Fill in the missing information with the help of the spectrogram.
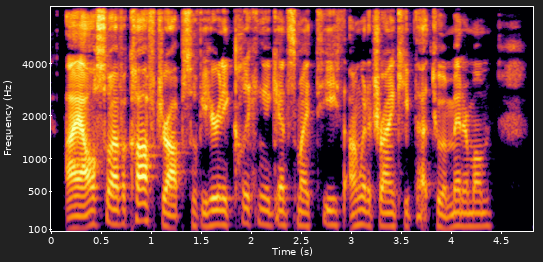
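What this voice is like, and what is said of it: Sick voice, deeper, cracking. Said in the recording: “I'm pretty sick. So I want to apologize for any voice cracks if I sound like a 13-year-old boy ... my voice is a little deeper than normal”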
